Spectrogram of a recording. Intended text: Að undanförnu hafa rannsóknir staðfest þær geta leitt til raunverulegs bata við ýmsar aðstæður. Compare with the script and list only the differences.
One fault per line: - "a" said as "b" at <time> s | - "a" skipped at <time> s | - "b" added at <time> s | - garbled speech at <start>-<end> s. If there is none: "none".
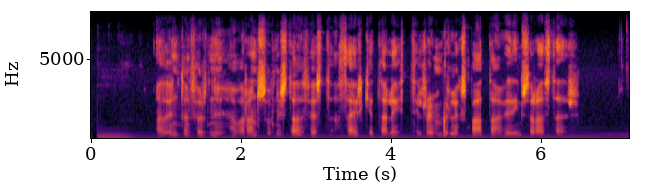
- "að" added at 3.2 s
